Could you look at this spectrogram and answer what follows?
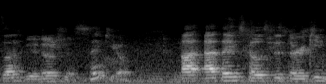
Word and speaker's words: Theodosius: being banned by Roman Emperor, how do you pronounce that? Theodosius.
